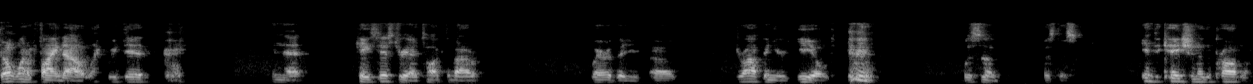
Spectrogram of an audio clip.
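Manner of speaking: voice fading and giving out. Explaining a case history to listeners, losing their voice. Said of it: "Sorry, I'm losing my voice".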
